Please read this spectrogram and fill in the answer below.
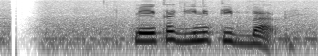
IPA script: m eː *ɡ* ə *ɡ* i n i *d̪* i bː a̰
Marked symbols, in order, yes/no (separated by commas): no, yes, no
